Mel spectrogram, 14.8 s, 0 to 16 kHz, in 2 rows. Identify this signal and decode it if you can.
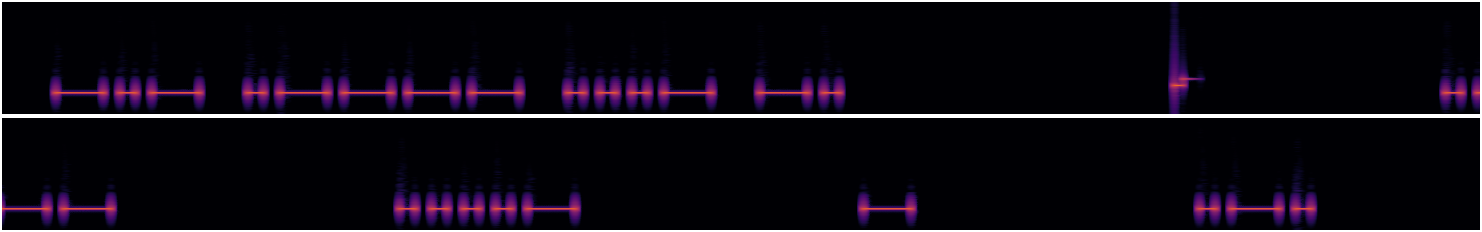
Morse code, heard as a keyed tone, about 15 wpm, spaced as for 8 wpm, 700 Hz. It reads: K1VN W4TR
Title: USA Call Signs - 4 Characters - 6x Character Spacing - 15wpm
